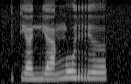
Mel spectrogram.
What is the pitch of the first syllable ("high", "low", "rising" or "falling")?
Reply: low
